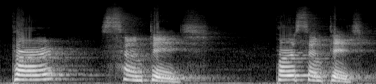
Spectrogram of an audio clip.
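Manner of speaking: stretched "per" without an R in "percentage"; silent R. Shown as a demonstration. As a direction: slowly model "percentage", dropping the R. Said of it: "on ne lit pas le R".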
